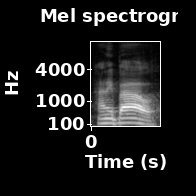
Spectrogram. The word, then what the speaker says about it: Hannibal: his first name Hannibal it's not it's not Hannibal guys everyone's been saying it wrong apparently it's Hannibal Annie Bell Hannibal and I was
